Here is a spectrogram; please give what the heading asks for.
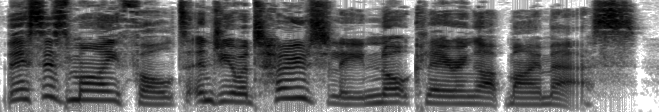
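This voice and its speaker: A woman narrator voicing a bubbly, decisive young woman in an audiobook, bright and emphatic. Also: a little high, big pitch swings, normal speed, no room sound, studio quality, pitched above the performer's own voice. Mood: apologetic.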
